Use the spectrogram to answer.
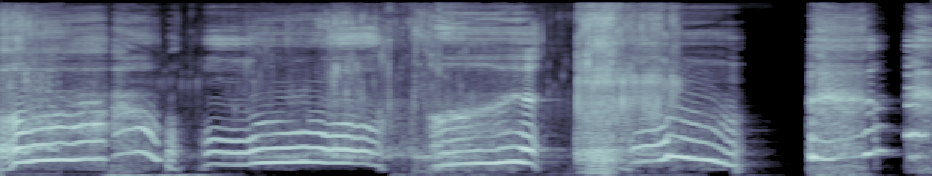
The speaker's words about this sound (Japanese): あたしは、ゲリうんこ汁、ぶっぴーって、恥ずかしい音。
